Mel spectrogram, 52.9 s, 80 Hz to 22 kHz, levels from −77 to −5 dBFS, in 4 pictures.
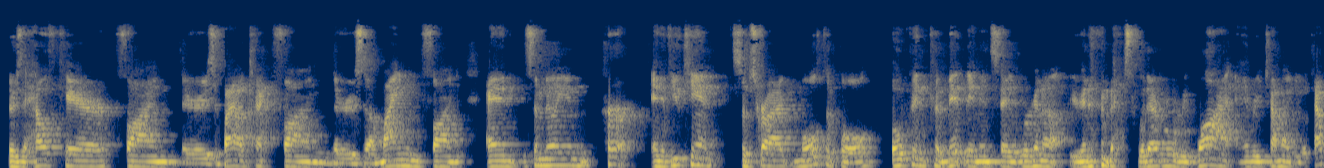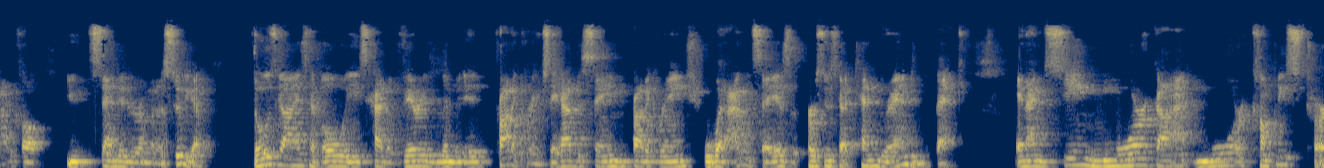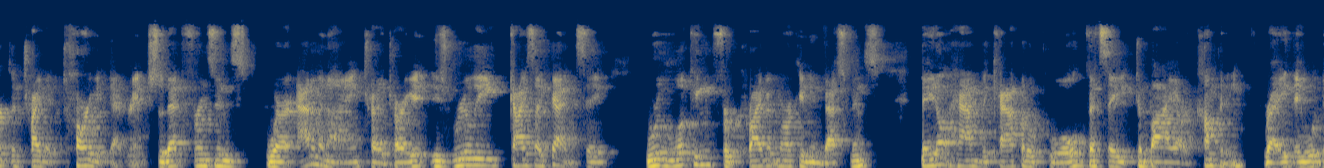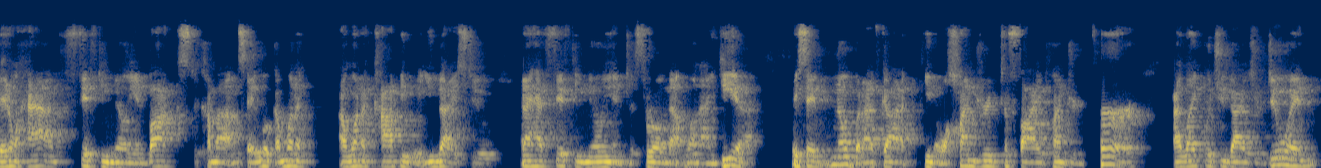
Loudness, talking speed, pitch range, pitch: -20 LUFS, 215 wpm, 120-140 Hz, 125 Hz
